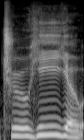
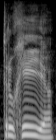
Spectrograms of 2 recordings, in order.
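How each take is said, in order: First: The name is said with an English pronunciation. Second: The name is said with a Spanish pronunciation. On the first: This is how English speakers say it. The speaker calls it wrong. "They're like, oh, Trujillo" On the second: This is how the name's owner says it. The speaker calls it right. "I go like Trujillo"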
